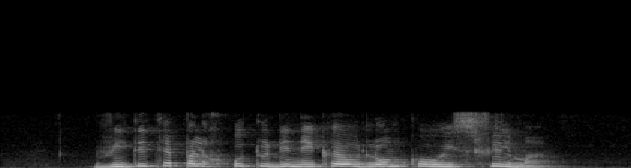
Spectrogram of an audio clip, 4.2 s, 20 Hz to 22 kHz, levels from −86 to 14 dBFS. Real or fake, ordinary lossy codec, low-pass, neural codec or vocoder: real; none; 7.2 kHz; none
